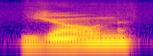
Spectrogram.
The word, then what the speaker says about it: Joan: Joan. But I know the J is like an H in Spanish.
